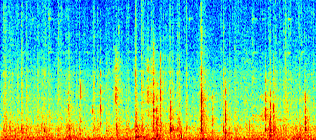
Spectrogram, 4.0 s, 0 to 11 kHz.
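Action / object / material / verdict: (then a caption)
tap / printed paper catalog pages on a wooden table / paper / none. Fingertips tap the printed page of an open vintage paper catalog, more than 50 years old, resting on a wooden table. Soft, dry taps patter irregularly with a few sharper clicks standing out, each ending almost instantly over a low, steady background hum.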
